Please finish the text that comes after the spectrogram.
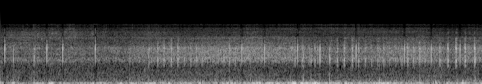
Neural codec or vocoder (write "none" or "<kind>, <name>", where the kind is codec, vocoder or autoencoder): none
